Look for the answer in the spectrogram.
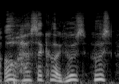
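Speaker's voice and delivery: high, breathy feigned enthusiasm; fake excitement. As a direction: act thrilled but soft. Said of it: "I would feign, like, the most extreme excitement".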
